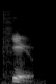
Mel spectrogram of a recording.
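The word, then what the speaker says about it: 九: a cue is that nine in Japanese is pronounced Q oh yeah it is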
